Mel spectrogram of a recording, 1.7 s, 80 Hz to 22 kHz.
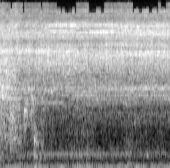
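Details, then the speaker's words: Volvo 740 with hot-start problem, pump jumpered on: faint steady whir with low hum and hiss from the main fuel pump under the car, rail felt pressurized; pump runs normally, injectors later found faulty. "you can probably hear the pump running I can feel it in the rail as well I can feel the fuel passing through the rail under pressure"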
